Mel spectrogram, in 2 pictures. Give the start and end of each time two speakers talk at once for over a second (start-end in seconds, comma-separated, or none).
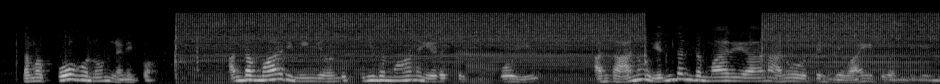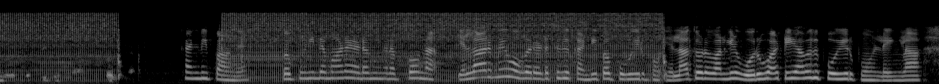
none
